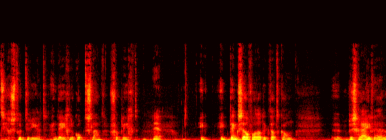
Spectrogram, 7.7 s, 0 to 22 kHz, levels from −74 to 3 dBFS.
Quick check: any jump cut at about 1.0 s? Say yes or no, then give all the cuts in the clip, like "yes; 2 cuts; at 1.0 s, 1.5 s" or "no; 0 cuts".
no; 1 cut; at 3.9 s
